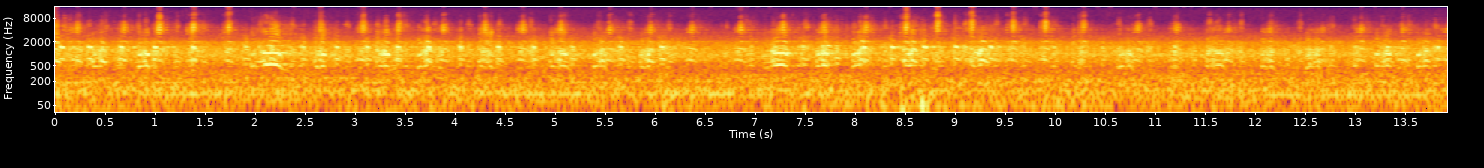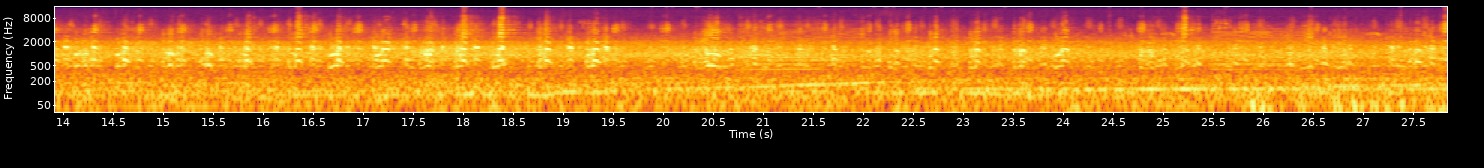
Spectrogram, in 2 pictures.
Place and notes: Pikes Peak Greenway Trail, Colorado Springs, CO, USA - GeeseMemorialValleyPark27April2018
A flock of geese honking and fighting on a pond
26 April 2018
